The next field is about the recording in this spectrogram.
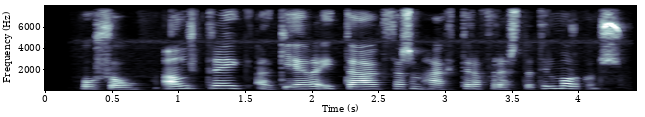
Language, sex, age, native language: Icelandic, female, 40-49, Icelandic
